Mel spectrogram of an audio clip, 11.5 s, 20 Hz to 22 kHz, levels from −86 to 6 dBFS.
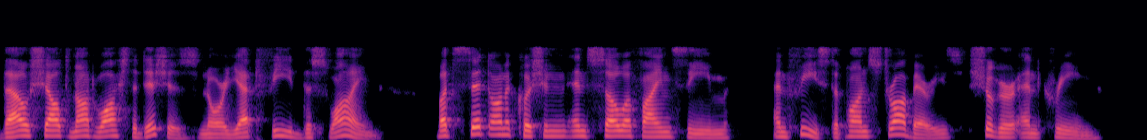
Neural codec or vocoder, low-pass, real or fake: autoencoder, 48 kHz, 32 numbers a frame, DAC-VAE, trained on Japanese speech; 5.4 kHz; fake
